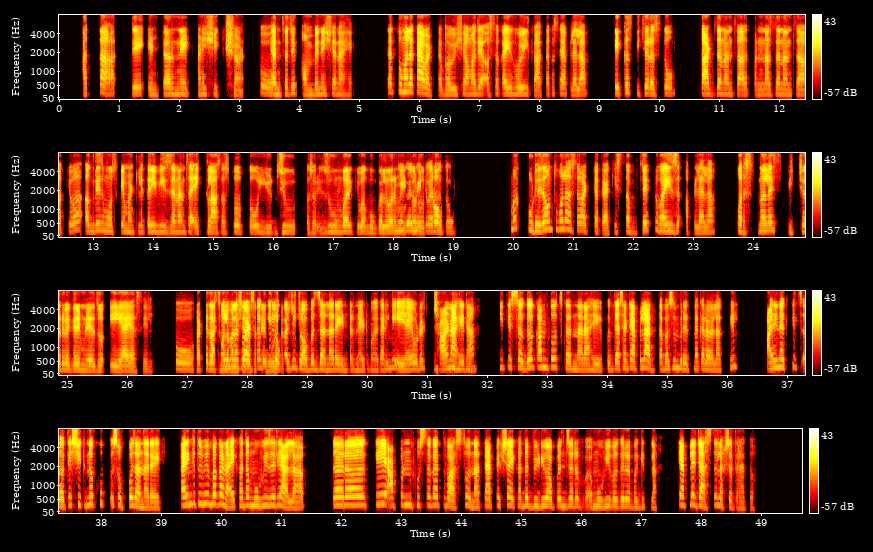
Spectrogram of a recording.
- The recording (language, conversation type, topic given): Marathi, podcast, इंटरनेटमुळे तुमच्या शिकण्याच्या पद्धतीत काही बदल झाला आहे का?
- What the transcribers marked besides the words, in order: tapping; in English: "कॉम्बिनेशन"; in English: "टीचर"; in English: "टीचर"; chuckle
